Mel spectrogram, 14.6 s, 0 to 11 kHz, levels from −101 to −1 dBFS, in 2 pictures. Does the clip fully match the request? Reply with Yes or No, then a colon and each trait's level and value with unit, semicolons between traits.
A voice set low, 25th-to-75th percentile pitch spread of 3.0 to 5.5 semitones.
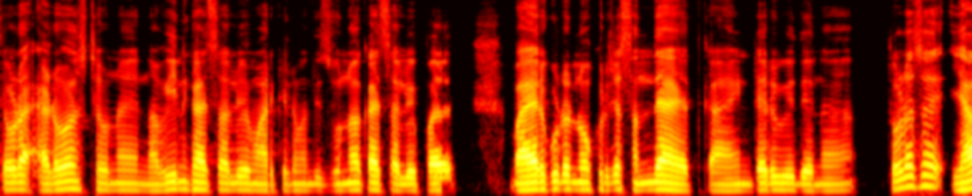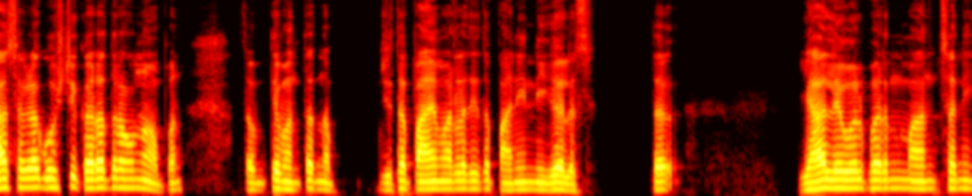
Yes: low, 120 Hz; average, 3.3 semitones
